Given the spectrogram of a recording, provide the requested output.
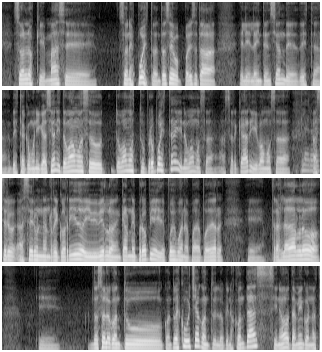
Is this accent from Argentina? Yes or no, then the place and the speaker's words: yes; Tolosa, Buenos Aires Province, Argentina; yo, por ejemplo, soy de Tolosa y conocemos lo que ha pasado.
